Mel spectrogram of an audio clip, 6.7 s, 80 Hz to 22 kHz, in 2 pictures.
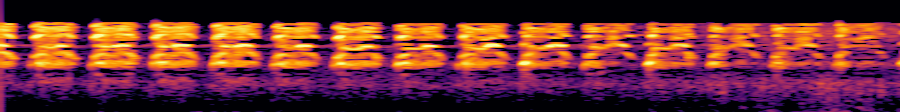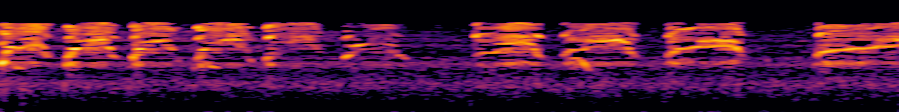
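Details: Osprey nest at Loch Arkaig, 22 June 2024, during a fish handover to chicks: rapid whistled chirps at first, slowing and breaking into scattered, uneven notes, with faint low rumble beneath.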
